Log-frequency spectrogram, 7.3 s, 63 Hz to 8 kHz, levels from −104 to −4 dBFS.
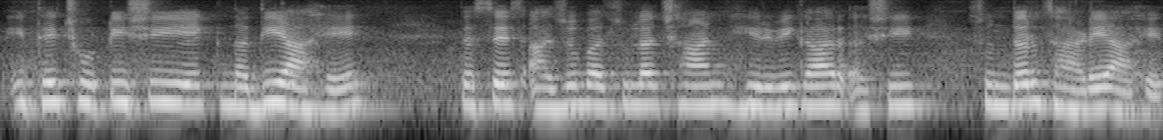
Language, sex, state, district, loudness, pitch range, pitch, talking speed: Marathi, female, Maharashtra, Pune, -27 LUFS, 200-220 Hz, 210 Hz, 115 wpm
